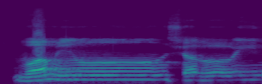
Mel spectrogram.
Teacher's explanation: یہاں پر نون ساکن ہے، اور نون ساکن کے بعد شین ہے جو کہ حروف اخفاء میں سے ہے، تو یہاں ہم نون ساکن پر اخفاء کریں گے۔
